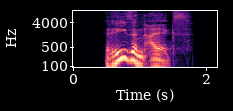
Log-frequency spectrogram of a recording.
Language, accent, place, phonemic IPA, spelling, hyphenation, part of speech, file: German, Germany, Berlin, /ˈʁiːzn̩ˌʔalks/, Riesenalks, Rie‧sen‧alks, noun, De-Riesenalks.ogg
- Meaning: genitive of Riesenalk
